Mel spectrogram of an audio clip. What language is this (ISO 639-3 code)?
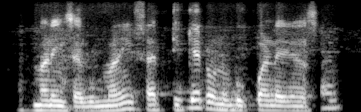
tam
